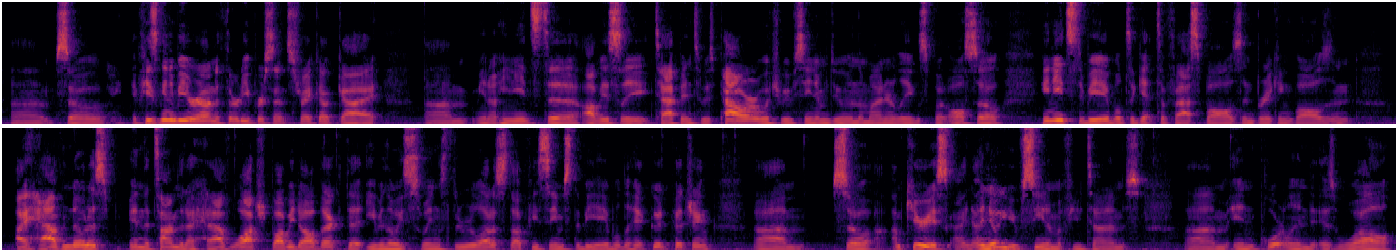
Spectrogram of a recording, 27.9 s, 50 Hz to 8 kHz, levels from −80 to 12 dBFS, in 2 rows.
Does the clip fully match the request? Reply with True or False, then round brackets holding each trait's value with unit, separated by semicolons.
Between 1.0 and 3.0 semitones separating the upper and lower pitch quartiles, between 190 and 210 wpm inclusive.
False (3.4 semitones; 205 wpm)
